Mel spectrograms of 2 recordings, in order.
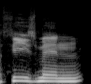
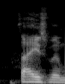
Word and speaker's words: Theismann: Doug Williams, Joe Theismann, Charlie Theismann before he went to Notre Dame, and then he tried to win the Heisman. Yeah, and they changed it to Theismann when he was a candidate for the Heisman.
